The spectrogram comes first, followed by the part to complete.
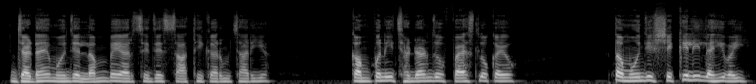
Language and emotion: Sindhi, sad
